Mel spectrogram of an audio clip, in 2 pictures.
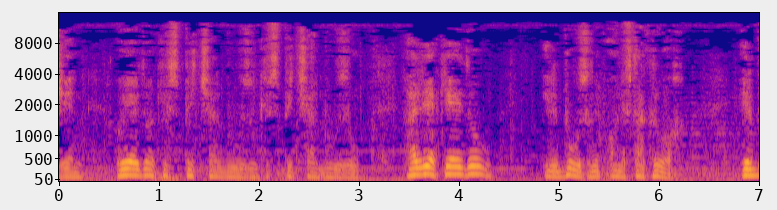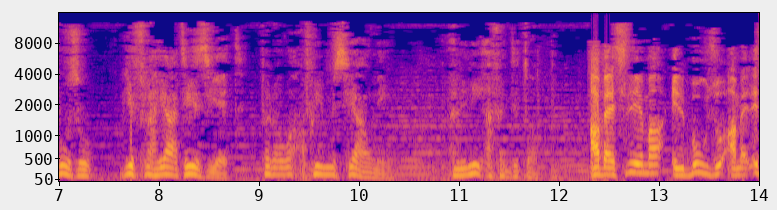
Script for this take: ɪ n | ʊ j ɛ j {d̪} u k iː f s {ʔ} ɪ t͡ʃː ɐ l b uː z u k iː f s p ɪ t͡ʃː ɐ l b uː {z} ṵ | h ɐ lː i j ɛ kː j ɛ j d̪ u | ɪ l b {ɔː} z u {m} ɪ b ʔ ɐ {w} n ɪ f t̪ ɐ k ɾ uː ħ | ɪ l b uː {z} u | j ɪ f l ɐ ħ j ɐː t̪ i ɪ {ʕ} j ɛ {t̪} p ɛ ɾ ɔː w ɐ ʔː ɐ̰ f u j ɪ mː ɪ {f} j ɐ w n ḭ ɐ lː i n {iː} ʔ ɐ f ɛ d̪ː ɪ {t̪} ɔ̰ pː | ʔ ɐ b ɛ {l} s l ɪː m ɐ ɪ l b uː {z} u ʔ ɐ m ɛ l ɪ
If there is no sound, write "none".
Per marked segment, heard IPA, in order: d̪, p, z, uː, n, w, z, z, t̪, s, iː, t̪, l, z

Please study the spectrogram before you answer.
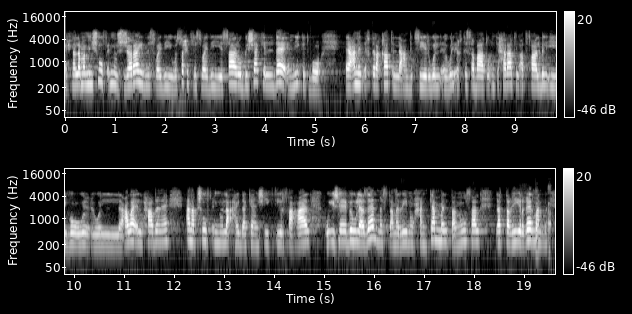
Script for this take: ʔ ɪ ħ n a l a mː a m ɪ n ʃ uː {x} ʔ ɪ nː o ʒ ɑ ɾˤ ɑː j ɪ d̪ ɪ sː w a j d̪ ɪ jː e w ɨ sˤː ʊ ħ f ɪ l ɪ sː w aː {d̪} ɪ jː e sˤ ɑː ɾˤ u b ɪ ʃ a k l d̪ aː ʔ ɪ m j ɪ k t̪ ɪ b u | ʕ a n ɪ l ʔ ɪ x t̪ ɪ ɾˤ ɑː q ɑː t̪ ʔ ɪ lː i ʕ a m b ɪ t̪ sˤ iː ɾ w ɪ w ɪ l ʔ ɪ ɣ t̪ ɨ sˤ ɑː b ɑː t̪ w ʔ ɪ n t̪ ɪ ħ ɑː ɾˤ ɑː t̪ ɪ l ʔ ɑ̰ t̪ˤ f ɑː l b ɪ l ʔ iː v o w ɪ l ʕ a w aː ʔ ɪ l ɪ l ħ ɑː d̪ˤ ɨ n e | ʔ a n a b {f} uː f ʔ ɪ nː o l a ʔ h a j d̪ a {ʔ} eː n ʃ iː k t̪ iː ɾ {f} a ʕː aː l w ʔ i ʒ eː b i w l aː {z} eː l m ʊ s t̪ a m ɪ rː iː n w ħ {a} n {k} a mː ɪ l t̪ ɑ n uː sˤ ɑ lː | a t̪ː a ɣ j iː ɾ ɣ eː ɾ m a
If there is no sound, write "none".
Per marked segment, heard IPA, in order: f, d̪, ʃ, k, f, z, a, k

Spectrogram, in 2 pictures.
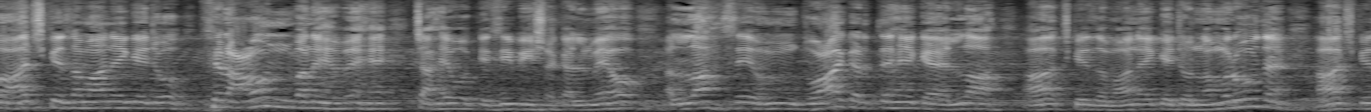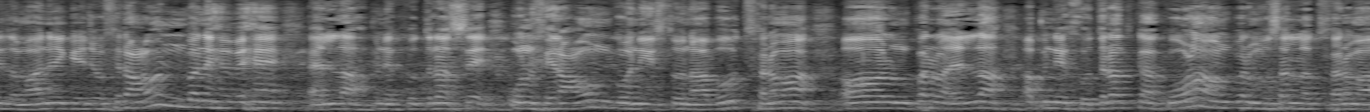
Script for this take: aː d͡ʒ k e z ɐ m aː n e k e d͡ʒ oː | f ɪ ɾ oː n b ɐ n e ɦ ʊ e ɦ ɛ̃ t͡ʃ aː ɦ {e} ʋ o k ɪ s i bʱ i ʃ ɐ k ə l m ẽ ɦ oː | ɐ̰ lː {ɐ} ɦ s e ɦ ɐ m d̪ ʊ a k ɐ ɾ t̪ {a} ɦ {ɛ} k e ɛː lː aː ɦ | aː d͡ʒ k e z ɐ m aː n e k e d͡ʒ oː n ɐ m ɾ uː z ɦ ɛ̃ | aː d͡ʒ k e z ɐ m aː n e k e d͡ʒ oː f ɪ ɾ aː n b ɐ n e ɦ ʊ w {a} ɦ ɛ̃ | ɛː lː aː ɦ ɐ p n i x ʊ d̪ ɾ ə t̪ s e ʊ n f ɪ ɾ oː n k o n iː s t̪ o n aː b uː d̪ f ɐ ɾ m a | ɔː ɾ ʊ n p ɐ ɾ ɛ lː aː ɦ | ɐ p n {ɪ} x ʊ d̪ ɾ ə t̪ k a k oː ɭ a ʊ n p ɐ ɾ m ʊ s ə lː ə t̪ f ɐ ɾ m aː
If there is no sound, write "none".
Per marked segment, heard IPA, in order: e, a, e, ɛ̃, e, i

